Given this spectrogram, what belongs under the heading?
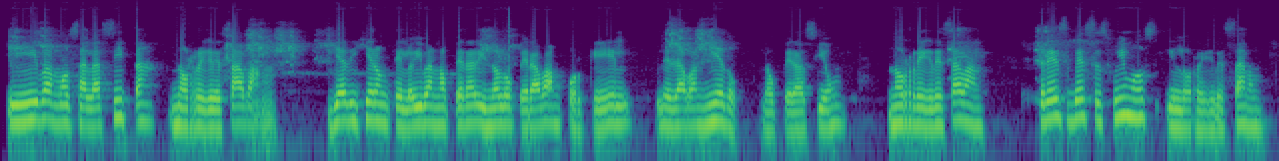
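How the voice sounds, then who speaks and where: A woman's voice: mid-range voice, moderate pace, a little mellow, dull audio. Earnest woman telling her testimony. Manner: earnest storytelling with many restarts. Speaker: guest giving a testimony. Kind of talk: personal faith testimony.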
